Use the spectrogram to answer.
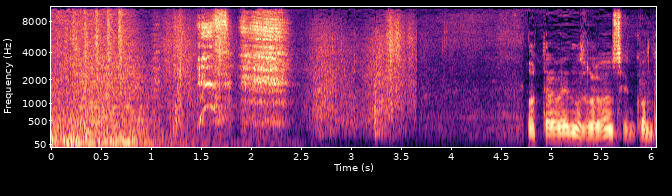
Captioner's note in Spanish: Sollozos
